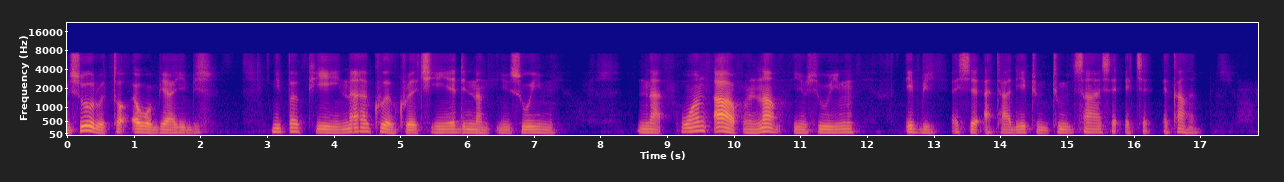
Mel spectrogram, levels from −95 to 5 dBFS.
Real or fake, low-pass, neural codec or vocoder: fake; 7.2 kHz; codec, 16 kHz, 0.3 kbps, FocalCodec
